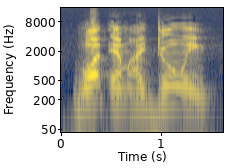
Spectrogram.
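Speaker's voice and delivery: ordinary delivery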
